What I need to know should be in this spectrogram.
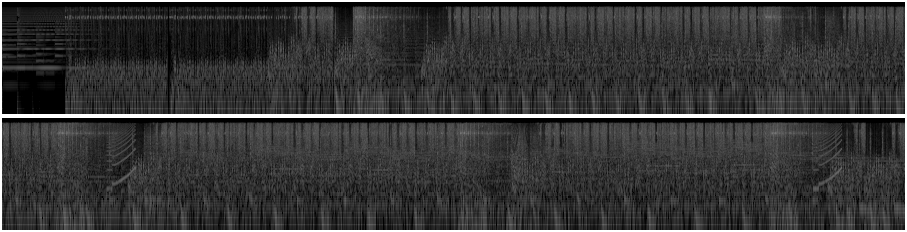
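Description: Retro video game music plays steadily with a driving beat.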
